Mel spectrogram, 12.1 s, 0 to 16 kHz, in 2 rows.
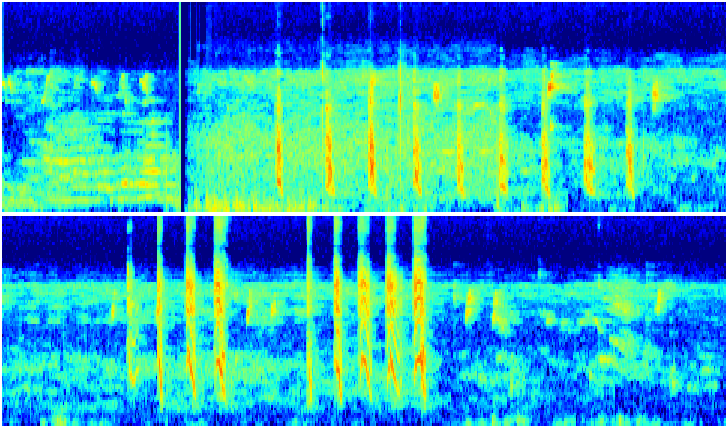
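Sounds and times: guineafowl calling: 0:02.3 - 0:05.6.

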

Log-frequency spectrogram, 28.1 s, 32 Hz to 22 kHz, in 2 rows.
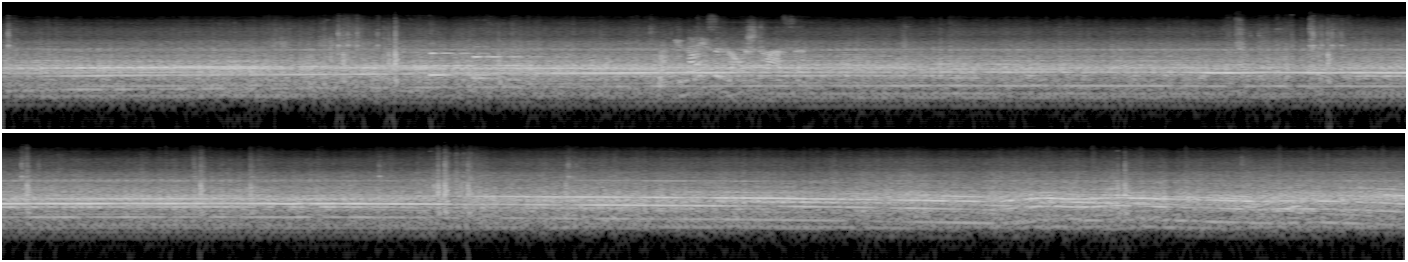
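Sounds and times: bus drivetrain hum: 0:00.0 - 0:28.0
road noise: 0:00.0 - 0:28.0
whining tones falling in pitch: 0:00.1 - 0:22.4
interior clicks and rattles: 0:02.6 - 0:04.2, 0:12.2 - 0:14.7.

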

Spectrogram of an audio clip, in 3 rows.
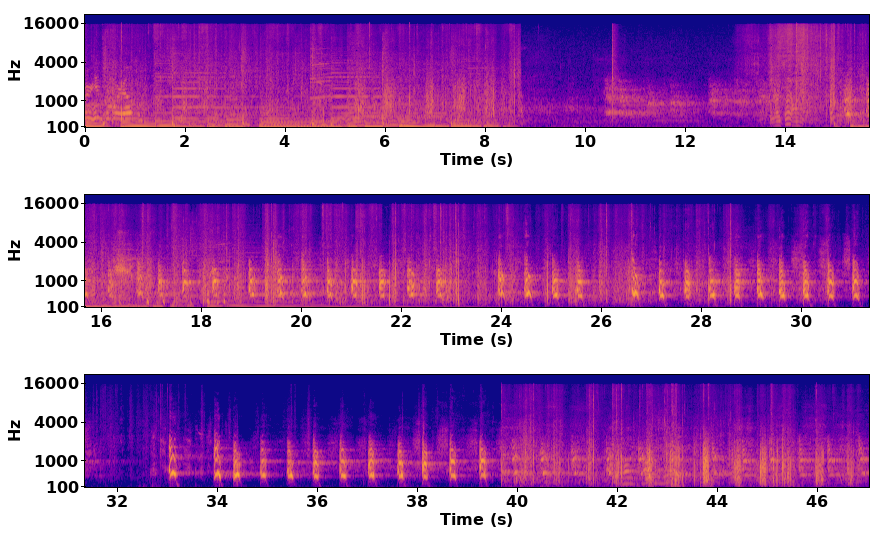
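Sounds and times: dog barking: 0:09.1 - 0:13.9, 0:15.1 - 0:31.6, 0:33.0 - 0:47.0.

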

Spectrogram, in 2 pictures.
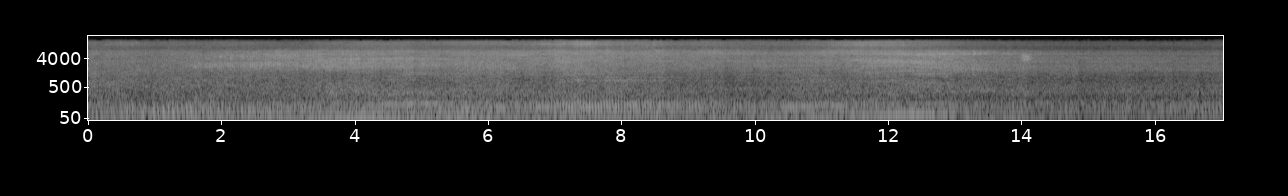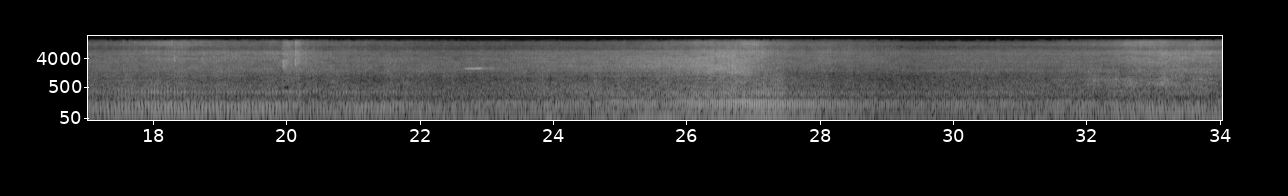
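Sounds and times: vehicle engine passing by: 0:00.0 - 0:13.9, 0:23.6 - 0:34.0
short high peep: 0:22.6 - 0:23.2.

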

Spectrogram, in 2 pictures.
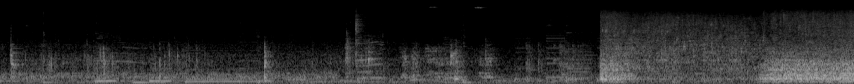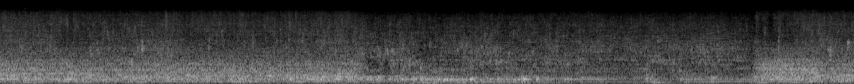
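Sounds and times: tap water splashing into pan: 0:06.0 - 0:07.8, 0:08.4 - 0:17.0
water spilling into metal sink: 0:06.0 - 0:17.0.

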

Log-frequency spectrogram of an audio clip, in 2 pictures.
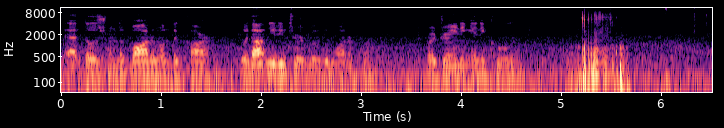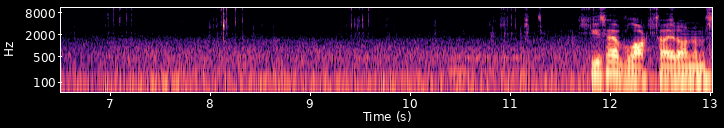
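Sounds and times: hand ratchet clicking: 0:07.0 - 0:07.3, 0:08.0 - 0:08.4, 0:09.4 - 0:09.7, 0:10.8 - 0:13.0.

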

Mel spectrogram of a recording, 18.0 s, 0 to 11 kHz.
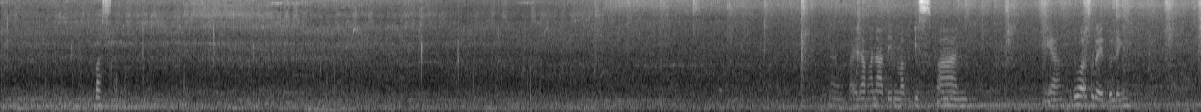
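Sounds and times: street traffic rumble: 0:00.0 - 0:18.0.

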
